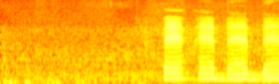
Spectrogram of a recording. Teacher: प फ ब ब में ये होठ आपस में मिल रहे हैं, इसलिए ओष्ठ्यमी आते हैं।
